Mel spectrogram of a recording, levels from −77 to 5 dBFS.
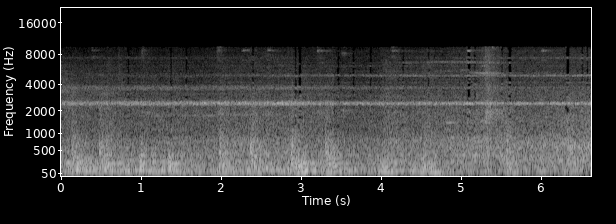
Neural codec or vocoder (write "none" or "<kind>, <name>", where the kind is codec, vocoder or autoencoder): vocoder, BigVGAN v2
